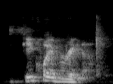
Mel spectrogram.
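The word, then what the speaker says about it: Fuquay-Varina: and let's see Matthew price says he's in fukari Verina fqu Verina there you go yeah it's not pronounced like it's like it looks like right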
